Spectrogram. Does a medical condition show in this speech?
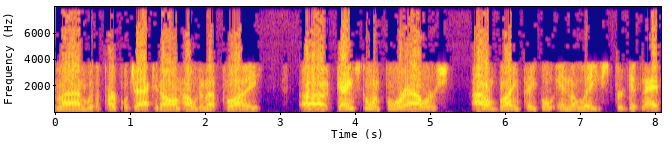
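No.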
